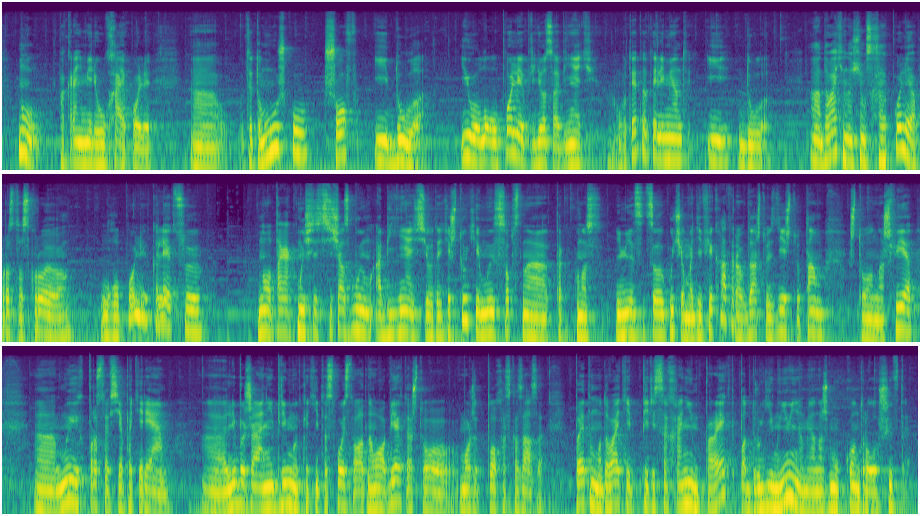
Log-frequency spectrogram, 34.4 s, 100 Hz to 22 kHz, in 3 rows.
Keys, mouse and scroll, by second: 3.1 click, 7.7 g, 8.9 click, 9.2 g, 9.7 right click, 14.2 middle click, 14.5 click, 14.5 ctrl+z, 16.5 click, 17.1 g, 17.6 right click, 30.3-30.9 scroll down 1, 30.9-34.4 shift+middle drag.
